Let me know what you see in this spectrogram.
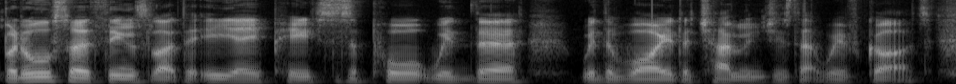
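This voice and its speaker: In a very clean recording with a silent background, a man with a Birmingham accent talks fairly quickly in a fairly low, monotone, flat voice. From Birmingham, England. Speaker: podcast host, business development manager. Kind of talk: podcast interview. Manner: conversational, some hesitation.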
